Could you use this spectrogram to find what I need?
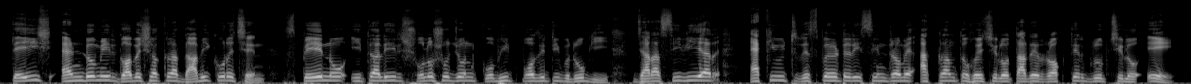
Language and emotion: Bengali, neutral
